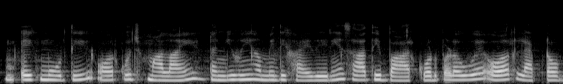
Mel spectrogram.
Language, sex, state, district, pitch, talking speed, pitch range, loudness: Hindi, female, Haryana, Rohtak, 210 Hz, 225 wpm, 195-220 Hz, -16 LUFS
